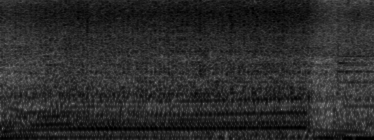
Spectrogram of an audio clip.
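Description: A car engine revs steadily with a rising, strained tone, then drops briefly before surging again, loud and close, with no voices.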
